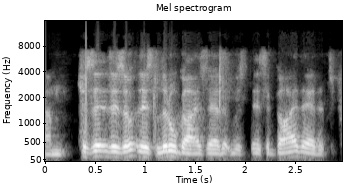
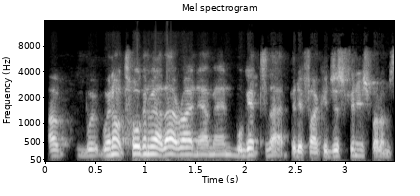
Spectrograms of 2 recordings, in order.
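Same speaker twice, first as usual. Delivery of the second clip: brushing off a know-it-all; 7 semitones higher, faster than usual. Retold or imitated. Retelling himself cutting off student.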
